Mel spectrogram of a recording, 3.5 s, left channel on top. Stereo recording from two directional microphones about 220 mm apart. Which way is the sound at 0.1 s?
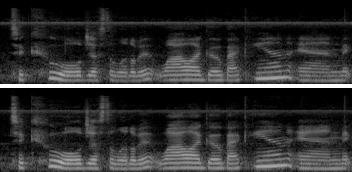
10° right (ahead or behind).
